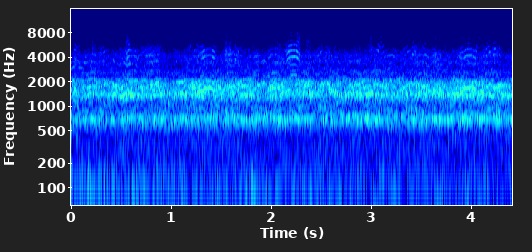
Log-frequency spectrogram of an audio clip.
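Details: Many thousands of snow geese massed at McNary National Wildlife Refuge near Burbank, Washington, recorded from nearby: a continuous clamor of countless honking voices blending into one steady roar over a low background rumble.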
